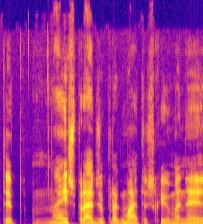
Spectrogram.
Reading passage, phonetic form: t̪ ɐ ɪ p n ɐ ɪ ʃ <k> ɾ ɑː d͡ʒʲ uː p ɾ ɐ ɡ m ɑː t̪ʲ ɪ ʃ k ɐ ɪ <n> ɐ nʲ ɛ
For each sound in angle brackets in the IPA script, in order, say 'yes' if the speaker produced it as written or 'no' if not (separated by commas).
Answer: no, no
